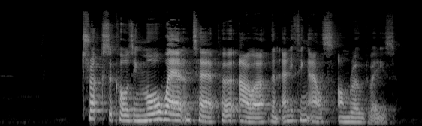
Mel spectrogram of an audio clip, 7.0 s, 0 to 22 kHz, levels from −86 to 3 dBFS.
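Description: No technical faults can be heard in this speech recording. There is nothing in the audio that calls for a time or a value to be noted.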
